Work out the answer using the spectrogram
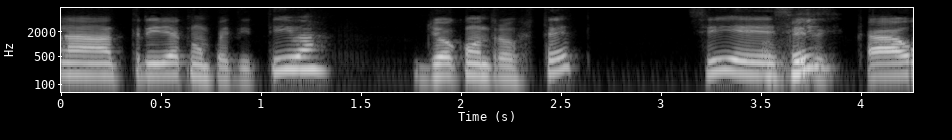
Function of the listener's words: listening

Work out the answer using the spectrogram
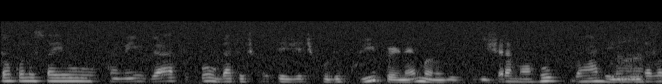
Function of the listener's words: taking over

